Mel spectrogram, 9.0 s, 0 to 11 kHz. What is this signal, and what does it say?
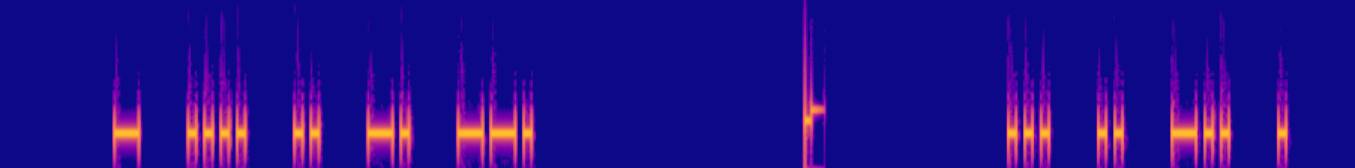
Morse code, heard as a keyed tone, about 22 wpm, spaced as for 16 wpm, 700 Hz. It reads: THING SIDE
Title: 2x Character Spacing - Top 100 Words - 22wpm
